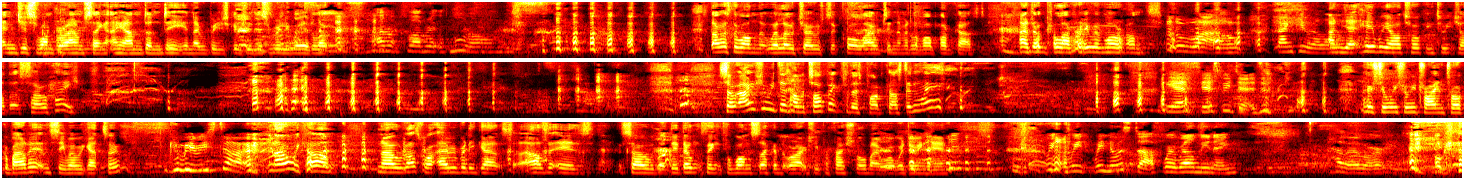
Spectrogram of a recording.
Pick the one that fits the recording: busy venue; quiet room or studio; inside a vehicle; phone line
busy venue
